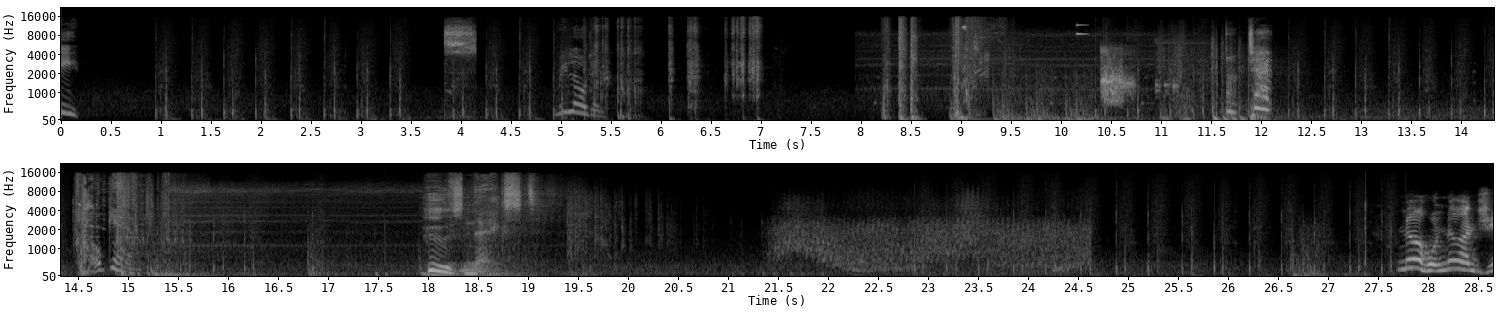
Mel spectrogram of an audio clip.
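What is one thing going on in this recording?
Footsteps tap quickly and steadily on hard ground.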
